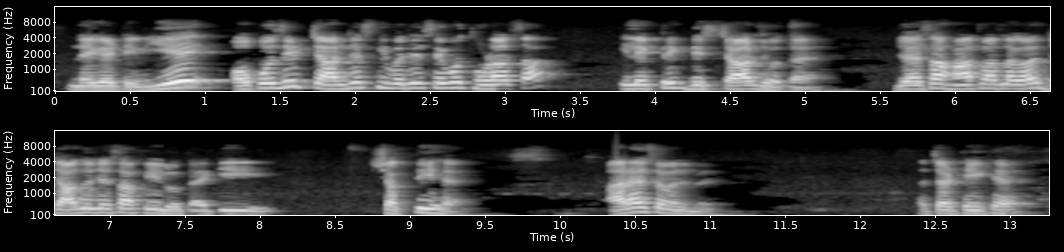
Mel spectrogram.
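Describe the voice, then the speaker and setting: Guy teaching physics in a classroom, pretty high voice, keeps asking the class stuff, muffled lo-fi recording. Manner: asks students questions and answers them himself; coaxing, repeatedly checks understanding. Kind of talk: classroom lecture.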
